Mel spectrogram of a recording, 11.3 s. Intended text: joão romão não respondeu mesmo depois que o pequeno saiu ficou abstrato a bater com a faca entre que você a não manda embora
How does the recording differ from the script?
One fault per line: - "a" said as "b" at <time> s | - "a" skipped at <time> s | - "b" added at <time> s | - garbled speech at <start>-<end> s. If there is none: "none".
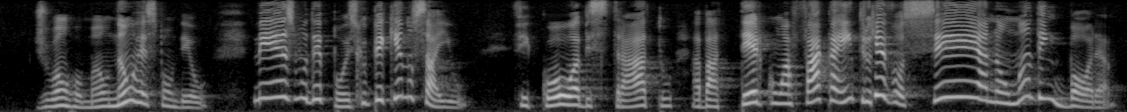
none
